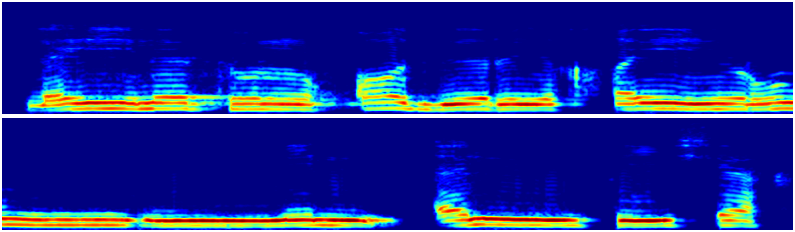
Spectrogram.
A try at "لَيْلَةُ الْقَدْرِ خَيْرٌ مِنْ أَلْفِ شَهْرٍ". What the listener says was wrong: ஷஹ் ஷஹ் பெரிய ஹாட உச்சரிப்பு கொண்டு இதுல ஹா மாறுது. ஹைரும் அல்ல, ஹொய்ரும் ஹா. லைலத்துல் கத்ரி ஹொய்ரும் ஹொய்ரும் ஹா. ஷஹர் என்று கலக்கக்கூடாது. ஷஹ் ஷஹர்.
